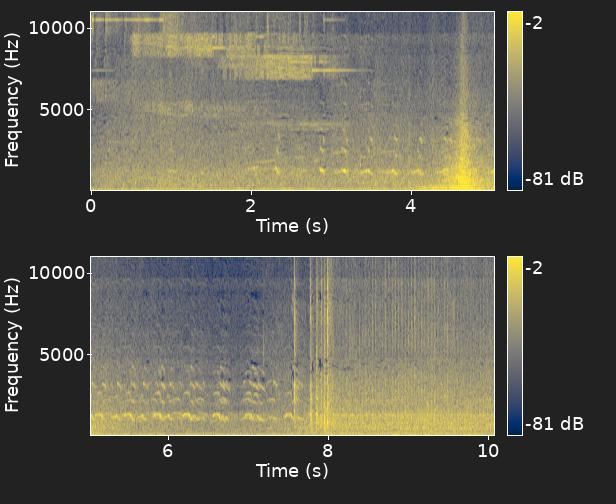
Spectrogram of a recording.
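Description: Outdoor ambience with a run of rapid, repeated bird calls, about four or five a second. A swelling whoosh rises and falls about halfway through, and two sharp clicks come near the end.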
